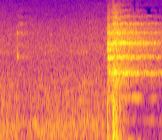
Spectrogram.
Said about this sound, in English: So those will also be incorporated into the when he bangs once with the two sticks and then he'll turn and...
